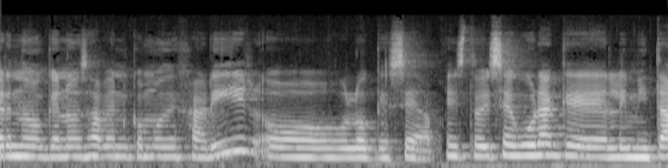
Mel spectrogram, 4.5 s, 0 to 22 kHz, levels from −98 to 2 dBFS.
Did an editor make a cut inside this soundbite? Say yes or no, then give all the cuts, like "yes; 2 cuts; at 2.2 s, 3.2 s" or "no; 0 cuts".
yes; 1 cut; at 2.9 s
